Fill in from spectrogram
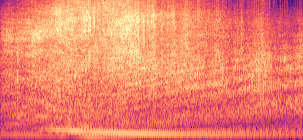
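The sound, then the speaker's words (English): A propeller airplane drones loudly overhead, its low engine hum swelling in and then sliding downward in pitch as it passes, steady and unbroken with no voices. “He jumps courageously into some bread dough, shapes it into an airplane around him, and begins to fly off and away.”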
